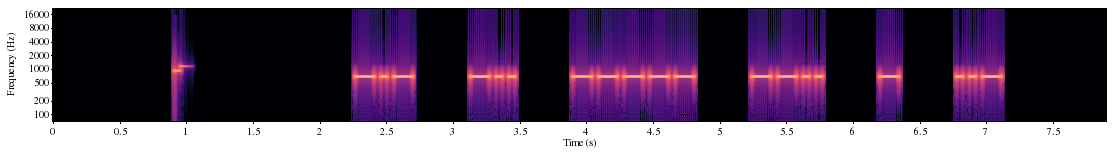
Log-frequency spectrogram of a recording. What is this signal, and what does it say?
Morse code, heard as a keyed tone, about 25 wpm, spaced as for 14 wpm, 700 Hz. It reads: KD0ZTU
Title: USA Call Signs - 6 Characters - 3x Character Spacing - 25wpm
